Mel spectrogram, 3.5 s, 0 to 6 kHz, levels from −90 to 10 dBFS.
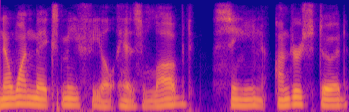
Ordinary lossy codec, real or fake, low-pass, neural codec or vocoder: Opus, 64 kbps; fake; 5.4 kHz; autoencoder, 48 kHz, 32 numbers a frame, DAC-VAE, trained on Japanese speech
